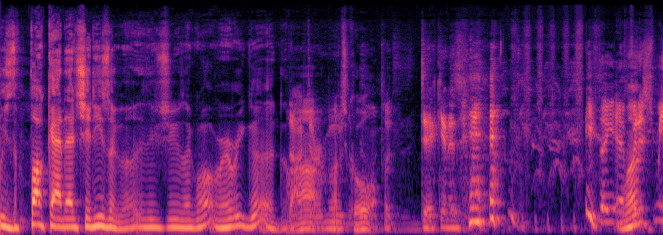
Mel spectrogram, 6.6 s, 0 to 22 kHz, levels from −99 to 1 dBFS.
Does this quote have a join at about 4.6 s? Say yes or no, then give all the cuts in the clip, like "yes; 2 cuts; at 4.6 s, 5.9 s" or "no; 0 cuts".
no; 1 cut; at 2.8 s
